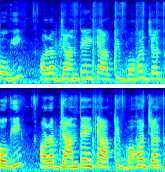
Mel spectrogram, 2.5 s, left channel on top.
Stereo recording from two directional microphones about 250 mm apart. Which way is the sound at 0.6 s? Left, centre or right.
Right.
